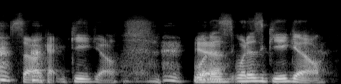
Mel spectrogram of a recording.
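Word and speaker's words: gigil: the second part again i'm gonna say gill close it's giggle okay so now it's on the first so okay gigo what is what is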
